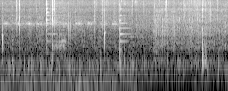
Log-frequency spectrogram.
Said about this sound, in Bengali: এই মাছগুলো ভাজতে কিন্তু বেশি সময় লাগছে না, এক পিঠ হালকা ভাজা হয়ে গেছে।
